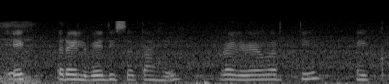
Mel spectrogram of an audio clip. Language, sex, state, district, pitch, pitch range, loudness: Marathi, female, Maharashtra, Nagpur, 220 Hz, 215-230 Hz, -33 LUFS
